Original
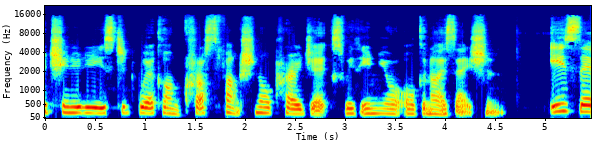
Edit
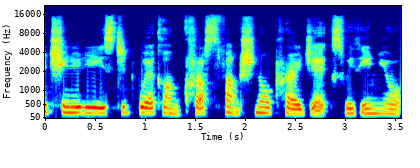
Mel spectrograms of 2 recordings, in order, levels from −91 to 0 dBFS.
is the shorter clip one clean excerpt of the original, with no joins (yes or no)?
yes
